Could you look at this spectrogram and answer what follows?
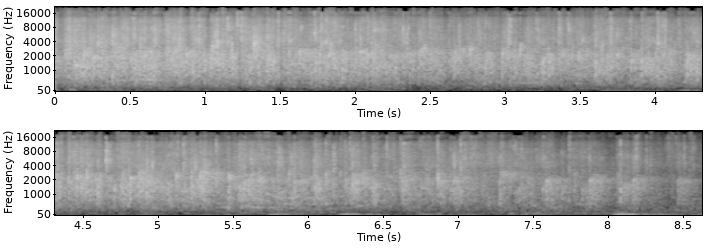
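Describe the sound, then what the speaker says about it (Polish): Sustained loud applause from the audience at a university academic year inauguration for young students, steady dense clapping filling the hall with a faint crowd murmur, no speech over it. "Te brawa naprawdę muszą być gromkie."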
